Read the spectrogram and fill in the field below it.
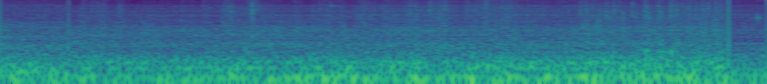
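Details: Steady low rumble of a passing vehicle or aircraft, with no animal calls heard.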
